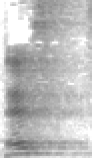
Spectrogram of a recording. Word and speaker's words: est: Seulement le D ne se prononce pas. Les autres, on prononce la fin. Sud, est, ouest, on prononce la fin du mot.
